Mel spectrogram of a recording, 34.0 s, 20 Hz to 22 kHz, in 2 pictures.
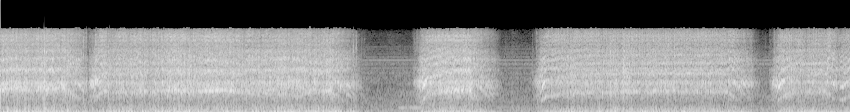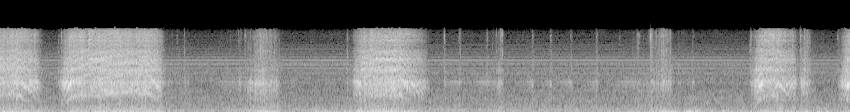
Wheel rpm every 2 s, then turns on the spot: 180, 190, 200, 60, 100, 120, 190, 110, 100, 150, 10, 20, 70, 0, 0, 20, 50.
18-22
